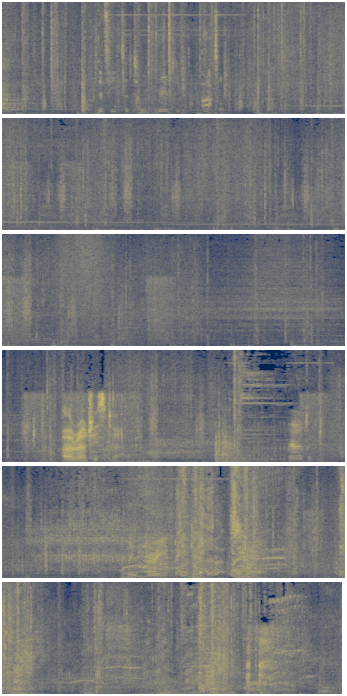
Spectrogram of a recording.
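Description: Footsteps rustle through tall grass.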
